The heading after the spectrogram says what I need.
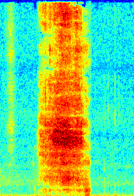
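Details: A single sneeze outdoors in a summer garden in a person allergic to grass: one short, forceful, airy burst with quiet surroundings before and after.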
